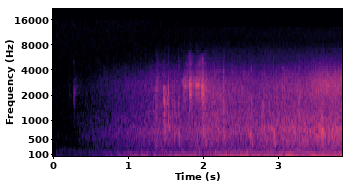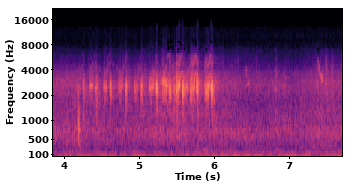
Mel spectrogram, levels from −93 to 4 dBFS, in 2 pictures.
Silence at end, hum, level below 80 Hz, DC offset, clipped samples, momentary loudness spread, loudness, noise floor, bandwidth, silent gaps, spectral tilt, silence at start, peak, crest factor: 0 s; none; -44 dBFS; under 0.1%; under 0.1%; 25 LU; -22 LUFS; -68 dBFS; 14 kHz; none; -2 dB/octave; 1.2 s; -4 dBFS; 24 dB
